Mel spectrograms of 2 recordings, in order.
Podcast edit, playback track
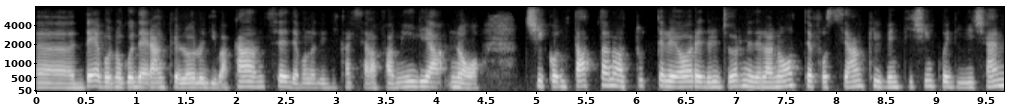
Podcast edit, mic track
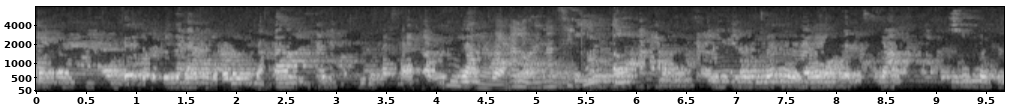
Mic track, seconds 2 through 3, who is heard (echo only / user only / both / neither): echo only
